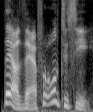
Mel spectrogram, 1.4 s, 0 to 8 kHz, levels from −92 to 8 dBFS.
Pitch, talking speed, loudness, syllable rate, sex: 160 Hz, 300 wpm, -18 LUFS, 7.2 syllables/s, male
